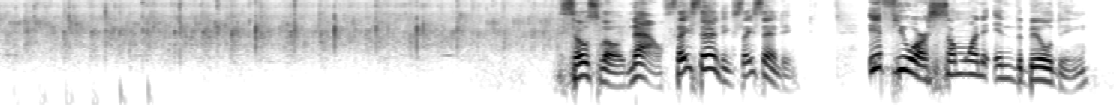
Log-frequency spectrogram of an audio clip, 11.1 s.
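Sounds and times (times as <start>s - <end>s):
crowd clapping: 0.0s - 7.3s
speech: 5.6s - 8.1s, 8.7s - 11.0s.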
